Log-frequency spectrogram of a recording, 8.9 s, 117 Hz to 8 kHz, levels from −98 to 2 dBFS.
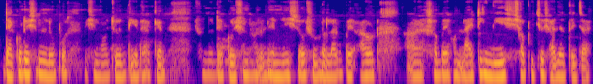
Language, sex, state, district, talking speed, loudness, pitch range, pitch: Bengali, female, West Bengal, Purulia, 150 wpm, -24 LUFS, 170-185 Hz, 180 Hz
